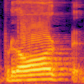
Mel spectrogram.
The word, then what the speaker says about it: brought: Sudhir built of a grand house with the money he had earned and brought.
